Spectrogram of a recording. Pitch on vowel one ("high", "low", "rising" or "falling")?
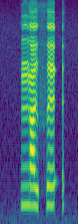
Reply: falling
